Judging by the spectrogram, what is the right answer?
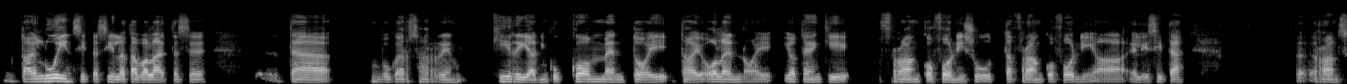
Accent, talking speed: native, 85 wpm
